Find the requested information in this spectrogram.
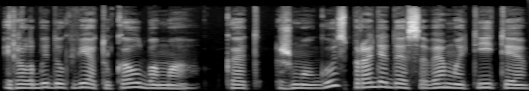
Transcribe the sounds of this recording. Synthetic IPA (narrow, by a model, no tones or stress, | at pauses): iːɾɐlˠɐbɐɪd̪ɐʊkʋʲiɛt̪uːkɐlˠbɐmɐ | kɐt̪ʒmoːɡʊspɾɑːd̪ʲɛd̪ɐsɐʋʲɛmɐt̪ʲiːt̪ʲɪ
